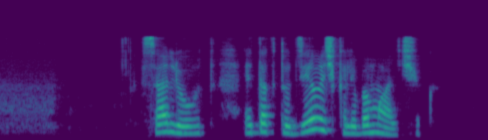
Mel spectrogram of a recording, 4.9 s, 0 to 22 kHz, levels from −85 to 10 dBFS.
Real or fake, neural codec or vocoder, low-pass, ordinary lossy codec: real; none; 7.2 kHz; none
